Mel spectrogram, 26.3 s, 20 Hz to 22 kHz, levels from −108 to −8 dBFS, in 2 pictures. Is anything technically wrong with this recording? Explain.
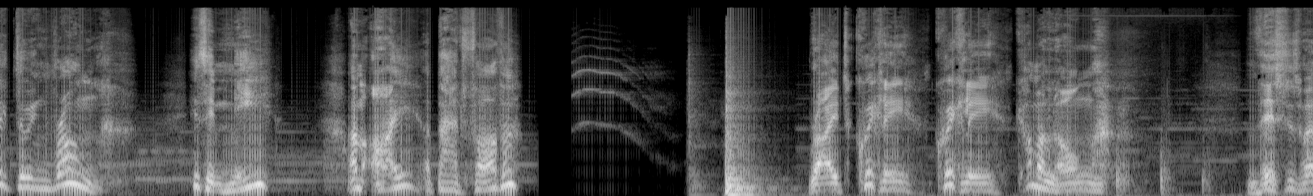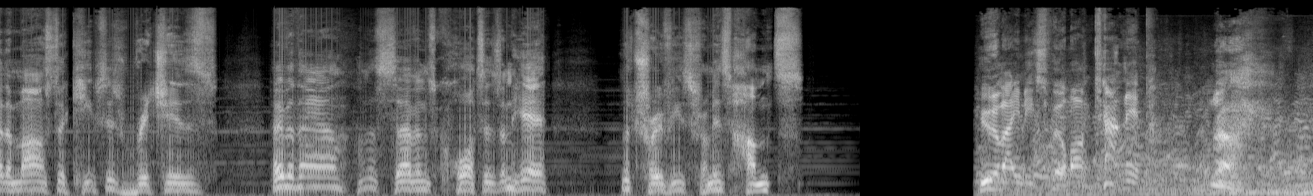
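Yes, there is a block size mismatch (padded) from 0 to 20.69 s. One stage writes shorter blocks than the next reads, which fits 1024-sample blocks, and zeros fill each remainder. This adds a 38.3 Hz buzz, and the sound runs at 0.889 times normal speed, with the timbre kept.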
